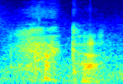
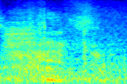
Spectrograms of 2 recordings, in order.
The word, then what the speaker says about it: Jaca: And we had it confirmed. Officially, that is Jaca. Yes. Jaca. Always best to ask, I find. Ask the locals, they know what they're talking about. Yeah.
